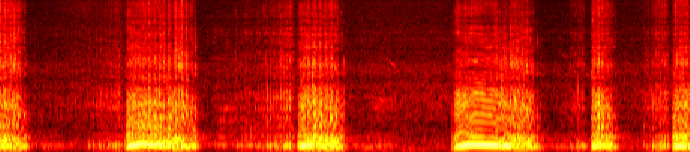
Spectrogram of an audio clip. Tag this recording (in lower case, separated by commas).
lions roaring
